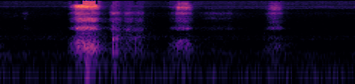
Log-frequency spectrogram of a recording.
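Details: A dog's reverse sneeze: a few sharp, harsh snorting pulls of air through the nose; the vet judged it harmless, possibly from environmental allergy or excitement.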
